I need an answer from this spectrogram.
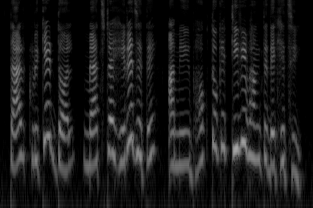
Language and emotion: Bengali, angry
